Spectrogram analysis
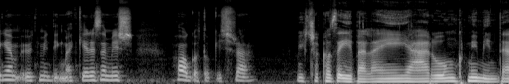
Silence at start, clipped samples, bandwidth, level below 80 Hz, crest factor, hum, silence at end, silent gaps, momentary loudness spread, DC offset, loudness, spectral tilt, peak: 0 s; under 0.1%; over 20 kHz; -44 dBFS; 16 dB; none; 0 s; none; 11 LU; under 0.1%; -20 LUFS; -5.5 dB/octave; -4 dBFS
